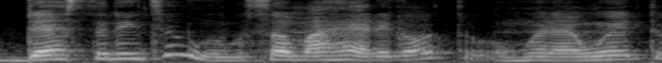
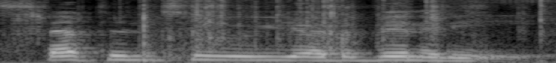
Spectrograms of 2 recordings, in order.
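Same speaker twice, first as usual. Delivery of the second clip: put-on very masculine voice. Repeating a message heard while reading the cards: imitating a very masculine voice. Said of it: "I heard that in a very masculine voice".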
